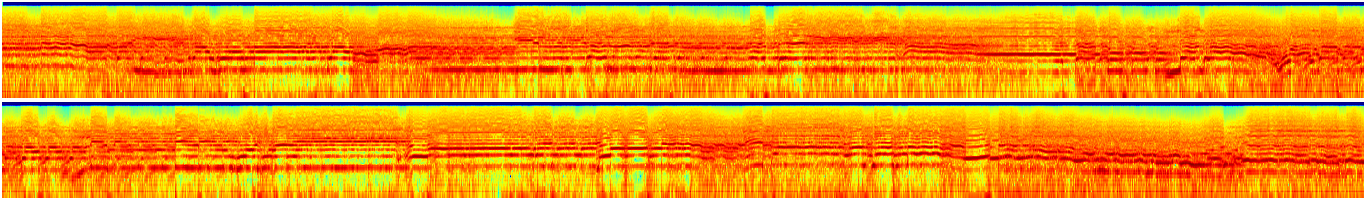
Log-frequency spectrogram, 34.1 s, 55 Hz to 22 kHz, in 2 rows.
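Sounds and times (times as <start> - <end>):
man chanting melodically: 0.0 - 34.0.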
